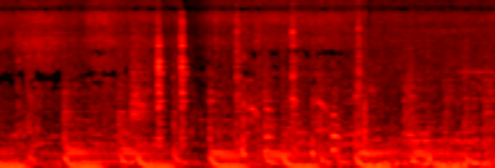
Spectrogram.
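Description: Oil sizzles on a hot street-food griddle in Noida while vegetables with green chilli and tomato are stirred for a veg kebab roll, with steady frying hiss broken by repeated scraping spatula strokes at close range.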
